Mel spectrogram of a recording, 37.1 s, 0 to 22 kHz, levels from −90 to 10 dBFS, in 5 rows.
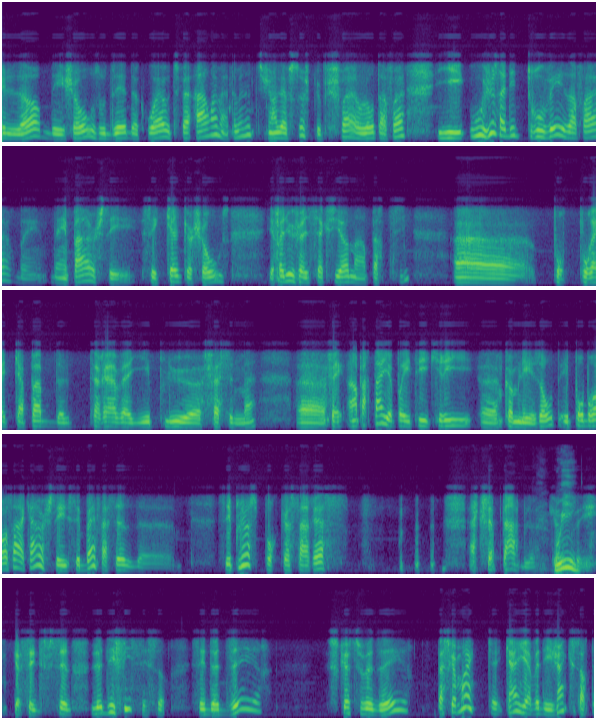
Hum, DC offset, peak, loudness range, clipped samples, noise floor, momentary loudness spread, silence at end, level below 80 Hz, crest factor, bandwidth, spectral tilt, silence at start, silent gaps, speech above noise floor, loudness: none; under 0.1%; -2 dBFS; 3 LU; under 0.1%; -62 dBFS; 12 LU; 0 s; -60 dBFS; 16 dB; 10 kHz; -6.5 dB/octave; 0 s; none; 46 dB; -17 LUFS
